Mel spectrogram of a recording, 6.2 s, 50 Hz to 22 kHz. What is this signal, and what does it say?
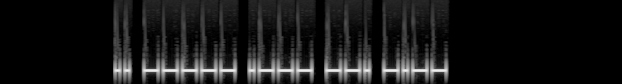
Morse code, heard as a keyed tone, about 25 wpm, 700 Hz. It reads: I0JGY
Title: DXCC-100 Call Signs - 5 Characters - Repeated 2x - 25wpm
